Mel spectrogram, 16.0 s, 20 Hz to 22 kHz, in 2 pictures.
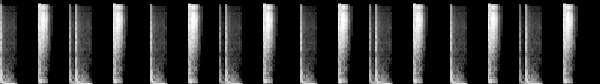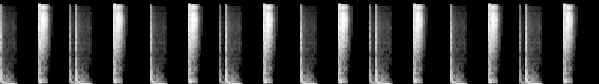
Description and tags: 120 bpm kick snare thumper
snare, kick, 120bpm, electronic, drumloop, electro, hop, beat, techno, hip, dance, house, drums, trance, loop, edm, drum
